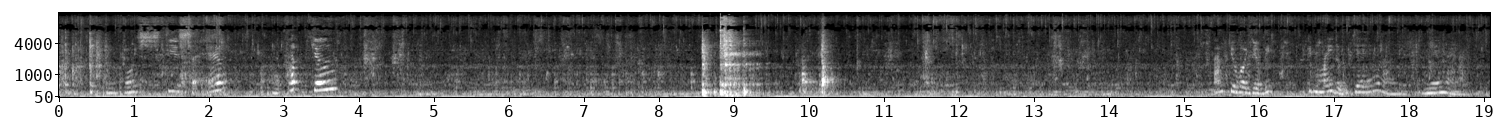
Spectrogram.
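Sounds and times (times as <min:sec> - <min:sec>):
dishes clattering: 0:00.0 - 0:00.8, 0:08.4 - 0:10.5
faucet running into steel sink: 0:00.0 - 0:19.0.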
